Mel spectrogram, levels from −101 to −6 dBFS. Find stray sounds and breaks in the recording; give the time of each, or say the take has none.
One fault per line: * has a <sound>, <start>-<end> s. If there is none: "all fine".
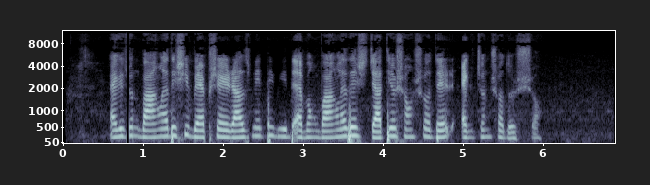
* has a dropout, 0.8-0.8 s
